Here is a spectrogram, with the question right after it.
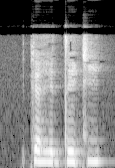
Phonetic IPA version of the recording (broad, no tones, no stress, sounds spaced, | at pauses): k ɛ ɦ e d t e c i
